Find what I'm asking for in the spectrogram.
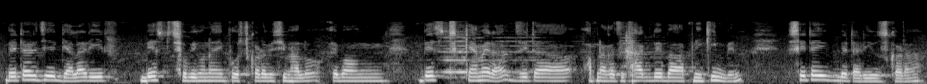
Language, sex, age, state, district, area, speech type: Bengali, male, 18-30, West Bengal, Murshidabad, urban, spontaneous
